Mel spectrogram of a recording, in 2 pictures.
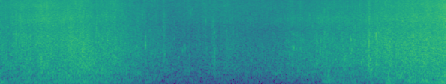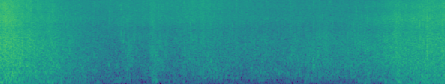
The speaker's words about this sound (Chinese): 你知道你身处在海边，海浪的声音似乎是来自于你前方的远处，风也是从你的前方迎面吹来的。你用你的脸 仔细的感受着风的流动、节奏跟温度。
